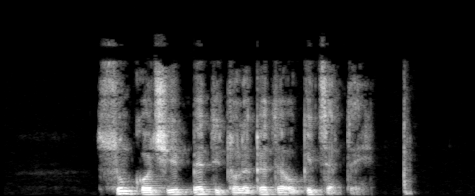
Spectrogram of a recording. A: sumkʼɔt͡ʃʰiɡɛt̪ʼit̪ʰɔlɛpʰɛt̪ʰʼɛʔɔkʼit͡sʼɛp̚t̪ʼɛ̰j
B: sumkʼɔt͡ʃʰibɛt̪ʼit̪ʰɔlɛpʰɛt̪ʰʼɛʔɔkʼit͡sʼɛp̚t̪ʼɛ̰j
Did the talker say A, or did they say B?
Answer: B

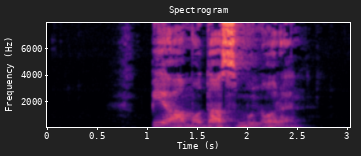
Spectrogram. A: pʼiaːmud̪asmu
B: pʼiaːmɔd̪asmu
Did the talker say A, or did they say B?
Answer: B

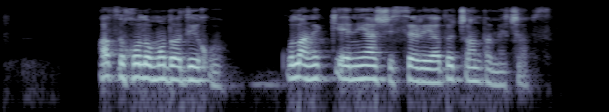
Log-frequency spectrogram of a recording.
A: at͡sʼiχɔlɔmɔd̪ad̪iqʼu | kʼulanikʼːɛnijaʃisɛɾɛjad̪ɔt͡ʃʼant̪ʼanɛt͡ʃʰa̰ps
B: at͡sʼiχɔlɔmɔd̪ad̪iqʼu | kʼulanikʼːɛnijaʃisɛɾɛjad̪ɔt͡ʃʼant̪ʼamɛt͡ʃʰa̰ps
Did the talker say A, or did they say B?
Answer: B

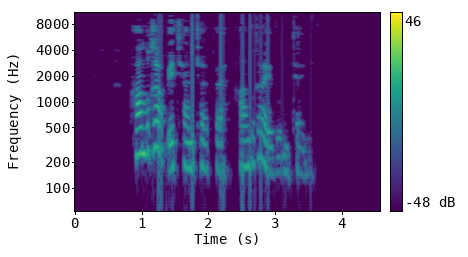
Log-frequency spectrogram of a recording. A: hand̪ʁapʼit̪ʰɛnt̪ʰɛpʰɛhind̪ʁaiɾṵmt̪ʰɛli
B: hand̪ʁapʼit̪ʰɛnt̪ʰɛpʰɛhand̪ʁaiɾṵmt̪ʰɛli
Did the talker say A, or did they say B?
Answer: B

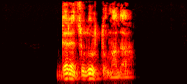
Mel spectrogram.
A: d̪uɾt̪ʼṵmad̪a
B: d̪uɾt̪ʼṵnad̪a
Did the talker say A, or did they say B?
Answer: A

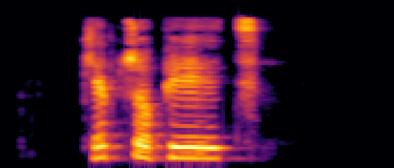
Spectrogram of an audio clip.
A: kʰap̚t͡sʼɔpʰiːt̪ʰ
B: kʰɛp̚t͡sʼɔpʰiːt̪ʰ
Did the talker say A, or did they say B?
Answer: B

